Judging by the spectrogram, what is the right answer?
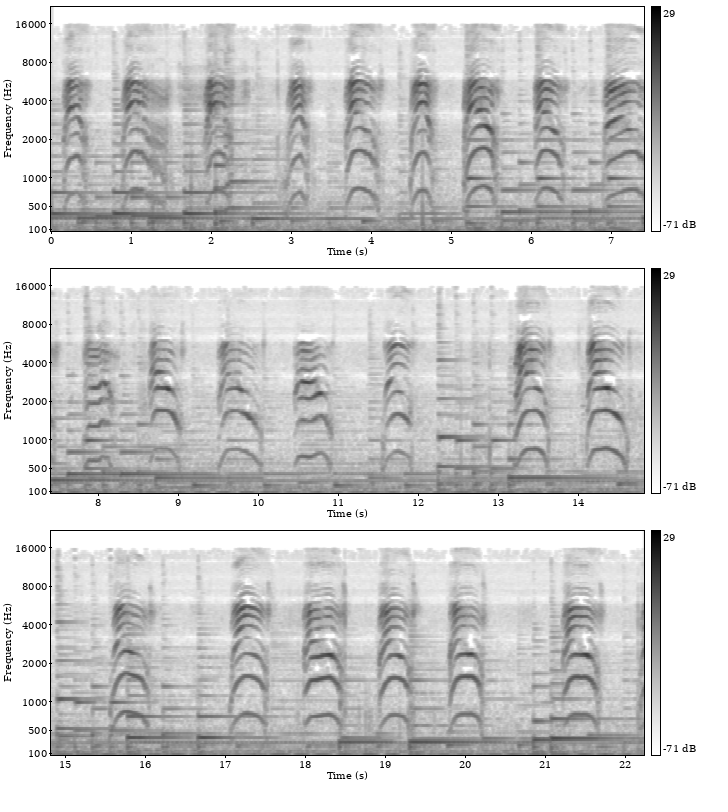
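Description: Tabby kitten meowing over and over, about two short meows a second, each rising and then falling in pitch, with a pause of a couple of seconds near the middle. Background music with held low notes plays underneath.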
